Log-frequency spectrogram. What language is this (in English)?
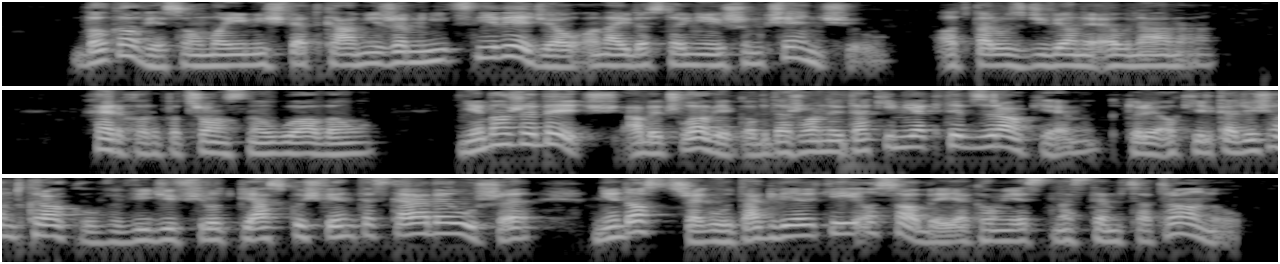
Polish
